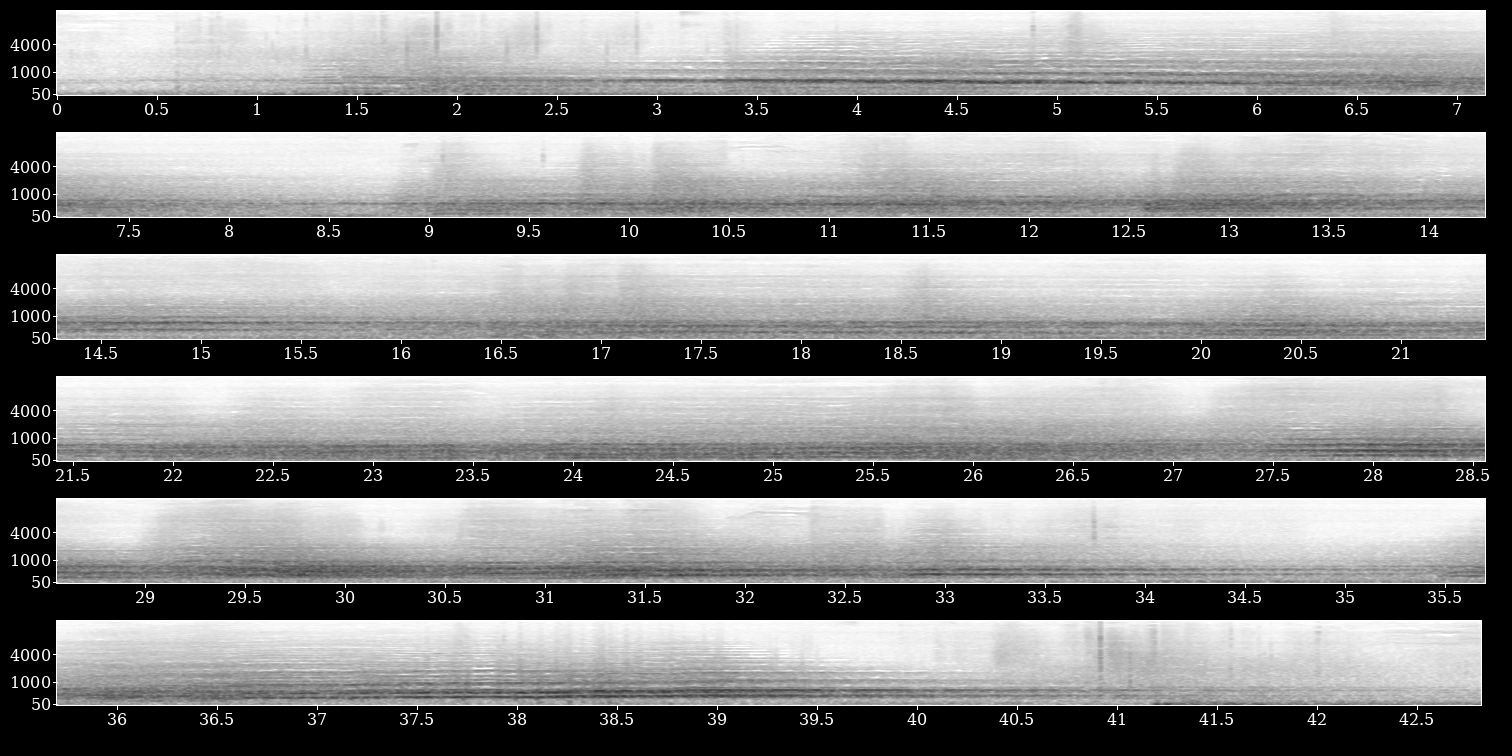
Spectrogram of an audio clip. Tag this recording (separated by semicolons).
creepy; eerie; ghost; haunted; phantom; reverb; scary; sinister; spectre; spooky; squeak; squeal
